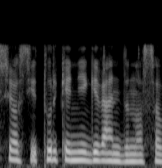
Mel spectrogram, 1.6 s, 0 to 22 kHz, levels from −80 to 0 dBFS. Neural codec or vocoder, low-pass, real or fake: none; 7.2 kHz; real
